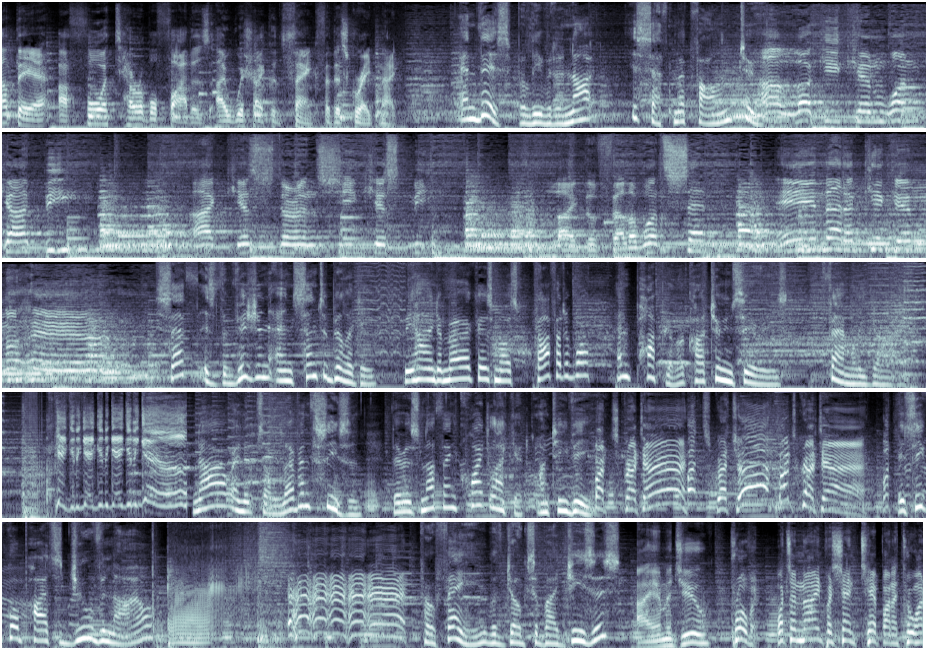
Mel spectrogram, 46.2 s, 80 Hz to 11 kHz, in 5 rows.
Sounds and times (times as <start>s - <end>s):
Music: 0.0s - 46.1s.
